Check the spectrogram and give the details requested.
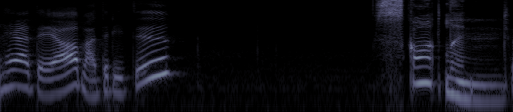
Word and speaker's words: Scotland: Scotland. 이것도 우리는 스코틀랜드 다섯 음절이지만 Scotland 거의 두 박자 안에 끝납니다.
